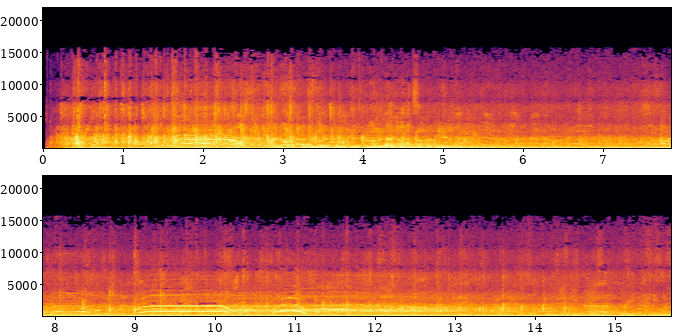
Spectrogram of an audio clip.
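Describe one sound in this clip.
A marching band's horns play long, swelling notes across an open field.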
